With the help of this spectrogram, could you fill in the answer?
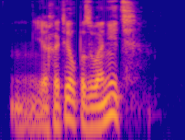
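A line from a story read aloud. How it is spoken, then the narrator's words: Muttered. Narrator (Russian): пробормотал Майрон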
